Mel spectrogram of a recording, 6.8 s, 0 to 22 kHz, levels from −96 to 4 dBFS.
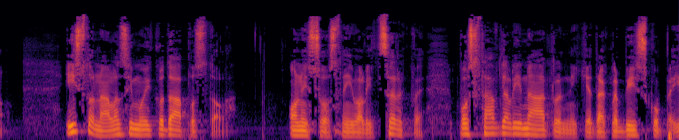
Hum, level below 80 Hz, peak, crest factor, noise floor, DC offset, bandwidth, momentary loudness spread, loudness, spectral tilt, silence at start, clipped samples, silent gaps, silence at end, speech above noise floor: none; -54 dBFS; -12 dBFS; 20 dB; -67 dBFS; under 0.1%; 14.5 kHz; 8 LU; -30 LUFS; -4 dB/octave; 0.65 s; under 0.1%; none; 0 s; 36 dB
